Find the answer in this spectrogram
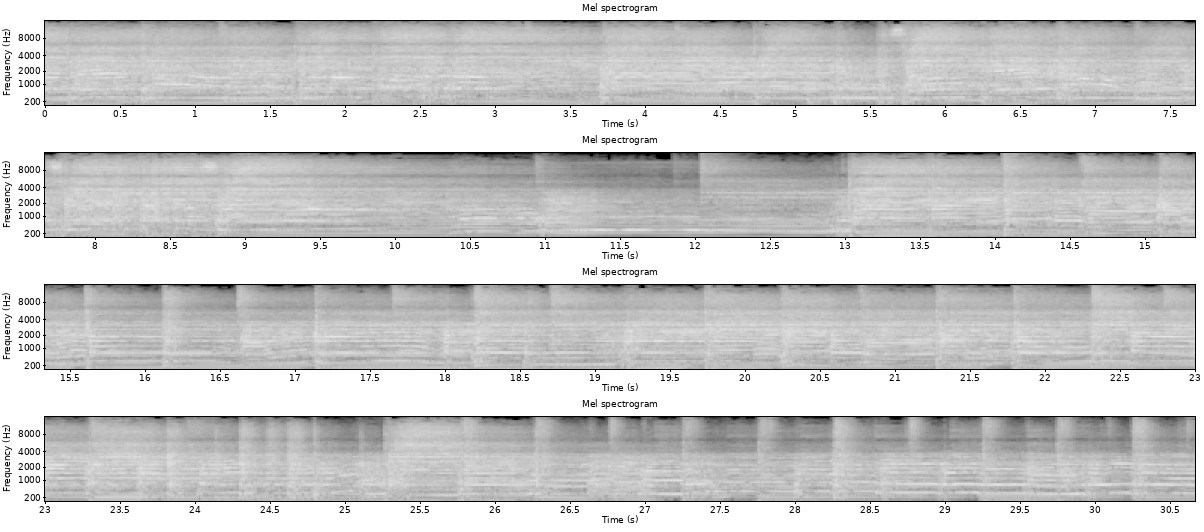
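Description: Live rock band playing loudly, electric guitars and drum kit. About eleven seconds in the band drops to a held low note for a moment before the full band and drums come back in.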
